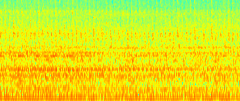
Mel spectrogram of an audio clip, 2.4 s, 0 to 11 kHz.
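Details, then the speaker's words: Toyota Carina E XLi 1.6 estate with 285,400 km, idling: a steady idle with a faint high whine over the engine note. The owner suspects the alternator bearing is starting to go. "Yeah, it runs pretty decent. Sounds like the bearing on the alternator is starting to go, but you know, it's an old car,"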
